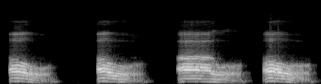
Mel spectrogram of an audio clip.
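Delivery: low, drawn-out "O" as the vowel sound of a final L. Shown as a demonstration. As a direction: repeat a long, low "O", gliding like "ol". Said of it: "O L tem som de quê?". ("O" prolongado, o som de vogal do L)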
